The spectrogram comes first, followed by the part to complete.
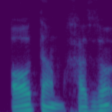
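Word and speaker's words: autumn: شامل کدام فصل میشه آتم خزان میشه ببینی بچ در تلفظ تلفظ تلفظ آتم دقت کنی کلمه ان حرف ان ببخشین حرف ان چی هسته سنت یا بی صدا هتم ان تلفظ نمیشه خب باز دسمبر که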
